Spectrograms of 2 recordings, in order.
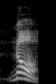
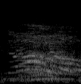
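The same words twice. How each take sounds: First: It is said with more force and energy. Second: It is said with ordinary energy.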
